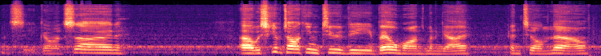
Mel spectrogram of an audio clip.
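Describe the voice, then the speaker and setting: A man's voice: high-pitched, fairly even intonation, a little slow, low-quality recording. A man giving casual let's-play commentary in a chatty, playful, wry way. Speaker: video game commentator. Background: game music.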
